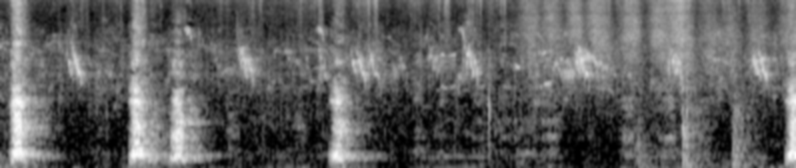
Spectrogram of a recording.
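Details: Kangal dogs at a Kangal breeding farm: about six loud, deep barks in irregular bursts, some in quick pairs, separated by short quiet gaps with faint background noise.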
